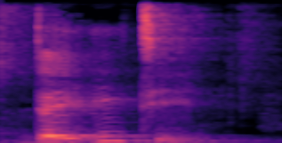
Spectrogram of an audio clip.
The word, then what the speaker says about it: deity: Damage, date, debris, debut, decisive, DEITY, DEITY, three sounds, DEITY, delegate, delicious.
